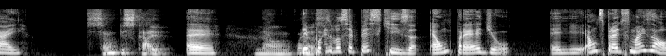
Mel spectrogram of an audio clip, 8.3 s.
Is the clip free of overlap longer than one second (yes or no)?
yes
